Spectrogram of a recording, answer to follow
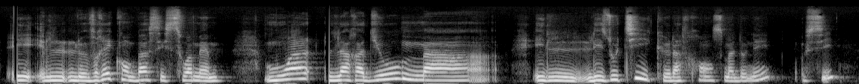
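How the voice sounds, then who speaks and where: Speaking very slowly with an Arabic accent, a woman has a dark, mellow tone at a medium pitch with ordinary pitch variation. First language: Arabic (speaking French). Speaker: radio journalist and producer. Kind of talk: interview. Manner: halting.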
